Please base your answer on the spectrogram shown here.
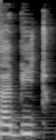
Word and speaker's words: habitent: The ENT with the they form of the verb is always silent. I know. ENT with the they form of the verb is always silent. You have to pretend it's not there.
